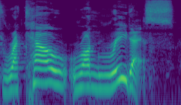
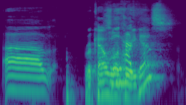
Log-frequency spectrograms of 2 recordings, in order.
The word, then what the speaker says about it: Raquel Rodriguez: We had our first out of our three returnees at this pay-per-view, which was Raquel Rodriguez. I have said it wrong. I'm fully aware I have said it wrong, but fuck it. – Raquel Rodriguez? – Yes, but you know I can't say words.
